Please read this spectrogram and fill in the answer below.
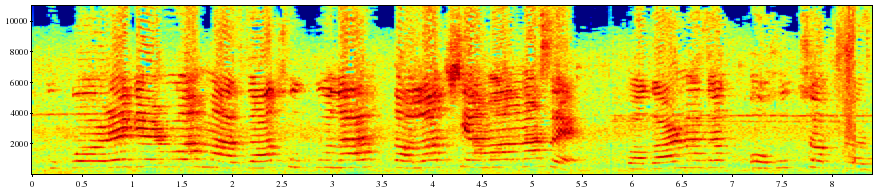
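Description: A young girl singing in a high child's voice, phrase after phrase, with no instrument behind her.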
